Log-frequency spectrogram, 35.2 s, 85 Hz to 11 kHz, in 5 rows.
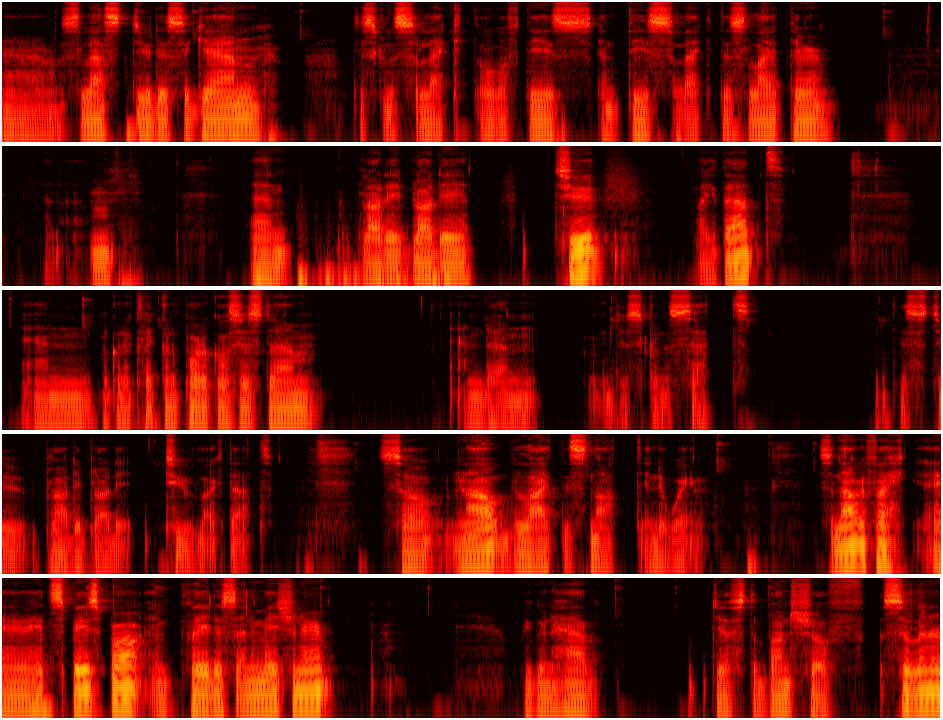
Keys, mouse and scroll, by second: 0.4-0.8 middle drag, 1.0-1.4 shift+middle drag, 1.7-2.2 middle drag, 2.9-3.4 drag, 4.7-5.0 ctrl+drag, 5.7-6.6 middle drag, 7.5 m, 14.1-14.7 middle drag, 15.2 click, 17.7 click, 20.5-22.4 drag, 23.5 shift+middle drag, 24.0-24.7 middle drag, 25.5-26.5 middle drag, 26.9-27.2 shift+middle drag, 28.5 shift+middle drag, 29.0 middle click, 29.6 space, 30.5-31.4 middle drag, 32.8-33.2 middle drag, 33.9-34.9 middle drag.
